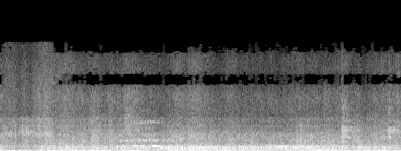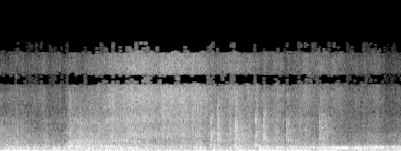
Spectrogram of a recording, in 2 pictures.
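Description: Matterhorn Bobsleds roller coaster sled running fast along its tubular steel track: a loud, continuous rumble and rattle of the wheels, with a wavering whine underneath.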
